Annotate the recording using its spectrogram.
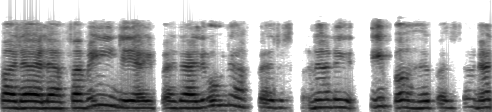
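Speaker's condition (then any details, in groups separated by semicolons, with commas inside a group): Cerebral palsy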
